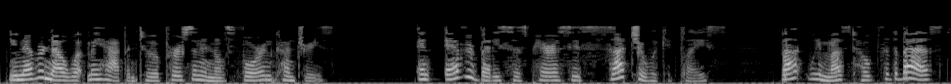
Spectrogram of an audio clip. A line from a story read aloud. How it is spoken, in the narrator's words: she concluded in a resigned tone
